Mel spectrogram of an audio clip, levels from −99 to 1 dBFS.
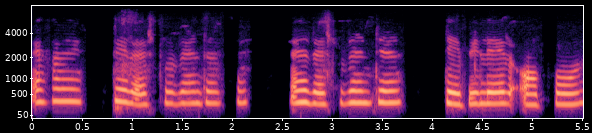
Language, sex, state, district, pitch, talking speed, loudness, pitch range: Bengali, female, West Bengal, Malda, 285 Hz, 110 wpm, -20 LUFS, 275-305 Hz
